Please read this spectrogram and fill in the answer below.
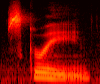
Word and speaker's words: screen: screen. 이때 C 역시 좀 된 소리로 세게 발음을 해주시면 더 원어민스러운 발음이 됩니다.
